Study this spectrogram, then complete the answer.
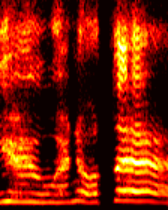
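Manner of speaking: very high, furious shrieking scream. Describing a clip where a man freaks out at a lawyer, imitating a furious scream. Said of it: "absolutely freaks out at him and just screams".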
